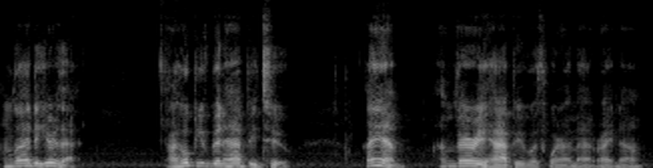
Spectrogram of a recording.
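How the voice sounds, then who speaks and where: A man's voice: fairly high pitch, normal speed, vocal fry, fairly bright tone, pitched above the performer's own voice. A man voicing a guarded, hurt young woman in a dramatic screenplay reading, curt and exasperated. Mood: guarded, resigned.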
